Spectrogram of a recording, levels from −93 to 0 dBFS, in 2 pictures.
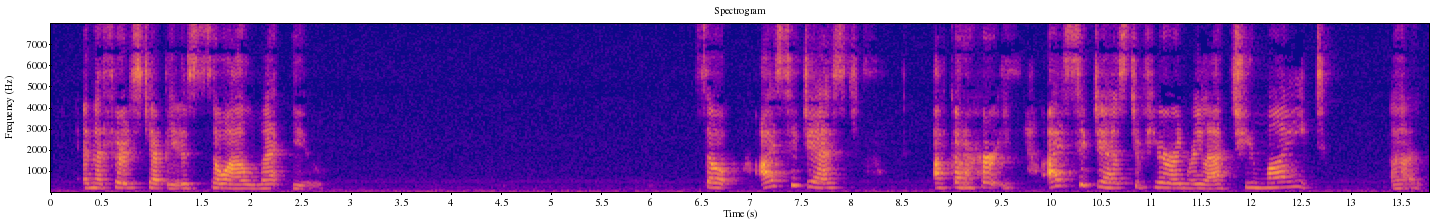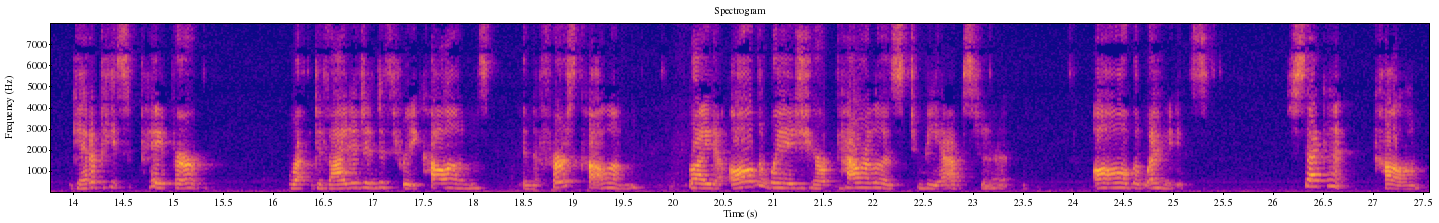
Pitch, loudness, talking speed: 205 Hz, -25 LUFS, 120 wpm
